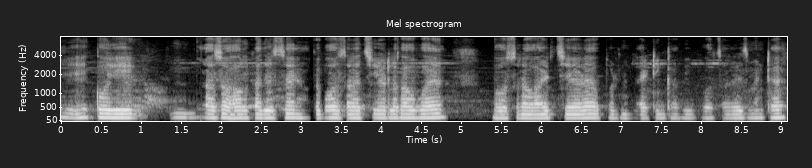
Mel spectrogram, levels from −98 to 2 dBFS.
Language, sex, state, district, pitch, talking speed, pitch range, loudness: Hindi, male, Bihar, Araria, 130 Hz, 190 wpm, 130-135 Hz, -15 LUFS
